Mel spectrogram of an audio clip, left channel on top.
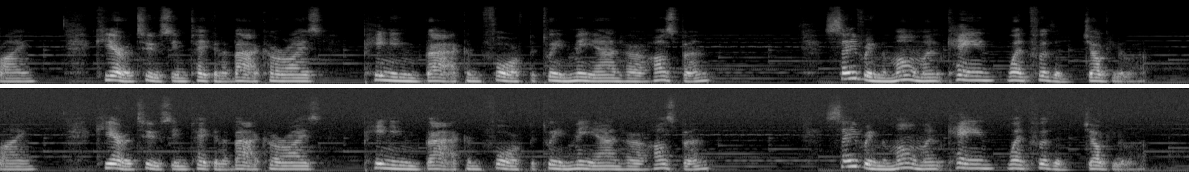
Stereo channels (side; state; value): right; noise; hiss, 15 dB below the sound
